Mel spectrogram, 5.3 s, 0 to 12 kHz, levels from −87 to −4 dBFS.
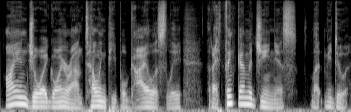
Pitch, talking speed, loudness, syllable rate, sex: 110 Hz, 205 wpm, -20 LUFS, 5.8 syllables/s, male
